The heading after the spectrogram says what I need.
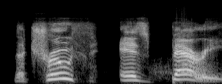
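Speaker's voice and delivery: loud, high, angry angelic voice screaming. Narrating what a voice in the listener's head screams out: loud, pissed-off angelic scream. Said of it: "a very loud, almost pissed off angelic voice that screams at you".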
